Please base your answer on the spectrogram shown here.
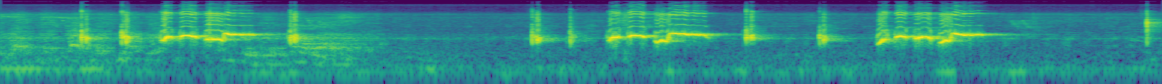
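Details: Singing white-rumped shama, a cage bird kept in Indonesia, giving three bursts of rich whistled notes with sharp clicks, each burst ending in a rising slur, separated by short silences.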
